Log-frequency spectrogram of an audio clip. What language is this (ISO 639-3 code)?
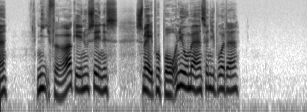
dan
